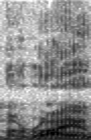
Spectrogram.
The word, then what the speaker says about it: Maria: her and of course we pronounced it they pronounced the name mariah but it was actually spelled like we would say maria maria or Mariah would worth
